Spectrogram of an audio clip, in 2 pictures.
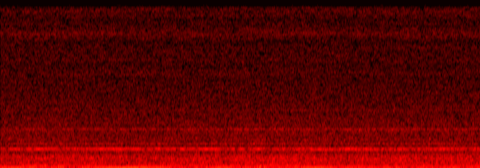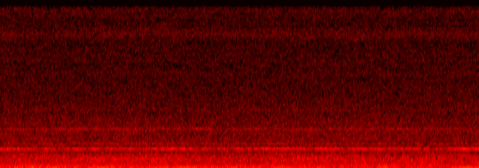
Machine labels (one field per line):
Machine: fan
